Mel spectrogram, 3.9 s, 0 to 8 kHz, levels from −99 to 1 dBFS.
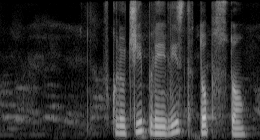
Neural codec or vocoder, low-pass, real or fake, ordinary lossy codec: codec, 16 kHz, 6 kbps, DAC; none; fake; none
